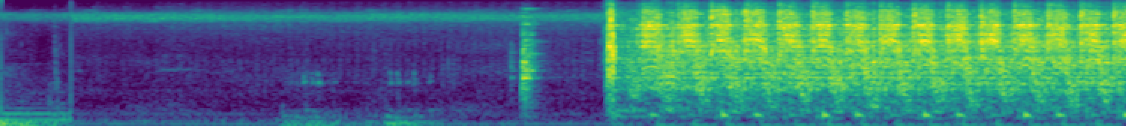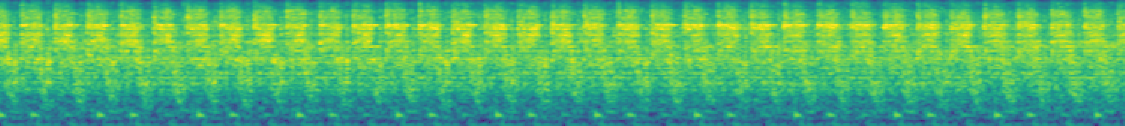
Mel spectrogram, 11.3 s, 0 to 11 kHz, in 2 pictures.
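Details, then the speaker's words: John Deere 2653A reel mower with a Yanmar 3-cylinder diesel, which sat for at least 6 years. The battery was charged overnight and a booster pack is on: a click, then steady cranking about three pulses a second, no firing. "Let's see if we can get it to crank long enough to get this"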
